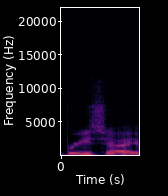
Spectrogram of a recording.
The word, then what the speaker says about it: Bridget: Patrick Oreille, pronounced Oreille, Miss Bridget, pronounced Brizay Oreille, Mrs.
